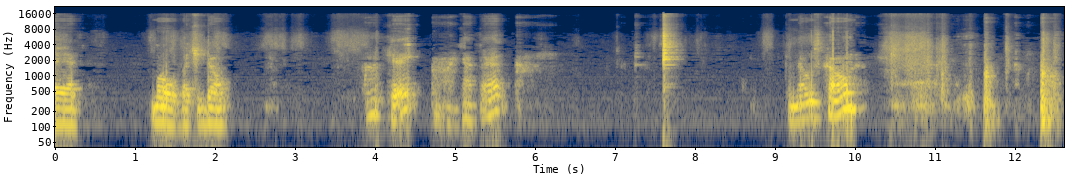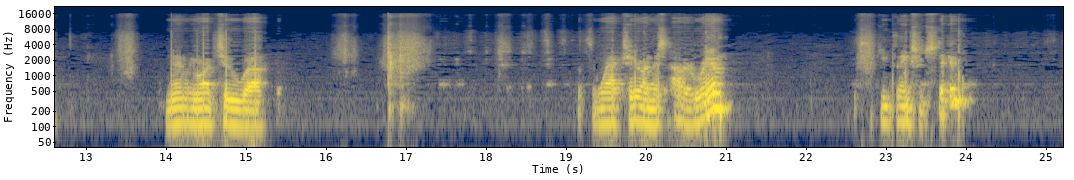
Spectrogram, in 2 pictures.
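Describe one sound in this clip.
Hands rub and scrape wet plaster.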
